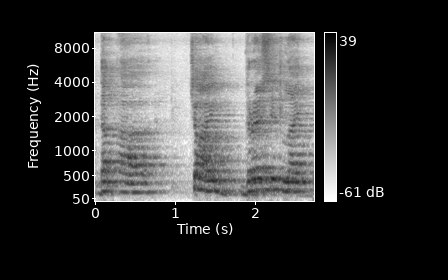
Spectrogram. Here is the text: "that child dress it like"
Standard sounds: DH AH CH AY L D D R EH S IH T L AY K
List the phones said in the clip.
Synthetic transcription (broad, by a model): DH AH CH AY L D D R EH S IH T L AY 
